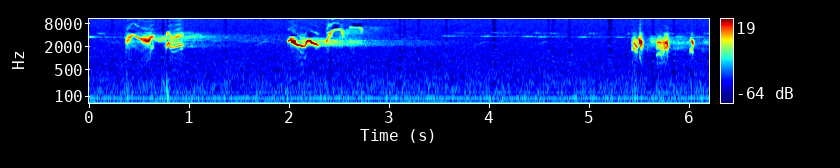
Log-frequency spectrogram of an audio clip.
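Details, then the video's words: Song thrush beside an osprey nest in Estonia: looping whistled phrases and a burst of rapid chirps after a pause of three seconds, over low rumbling background noise. "Певчий дрозд (Turdus philomelos). Song Thrush"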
